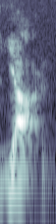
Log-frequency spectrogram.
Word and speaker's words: ja: all right on to J J is nothing like the J in our language the word the the sound J um is not what Jay does Jay when you see Jay in German it pronounces a y sound what what what uh y does for English J does for German so so the word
